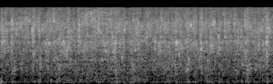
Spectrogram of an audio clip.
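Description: A shallow creek, just a few inches deep, trickles and burbles steadily over stones, with leaves floating on the cool water and a gentle wind on a late summer, early fall afternoon; a continuous babble with no pauses and no voices.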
